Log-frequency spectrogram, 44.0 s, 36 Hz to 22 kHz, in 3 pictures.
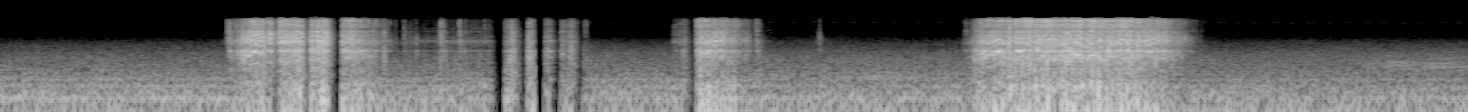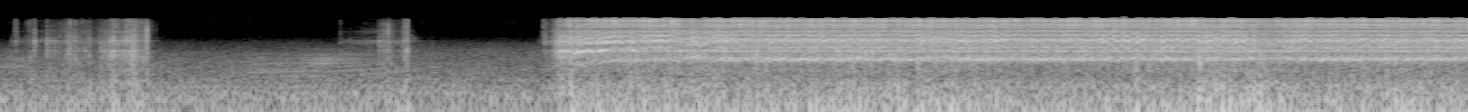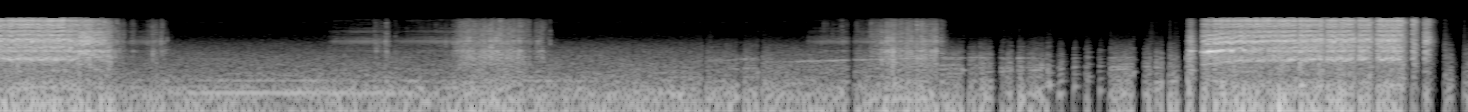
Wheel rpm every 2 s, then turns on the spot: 60, 40, 20, 10, 90, 50, 0, 20, 0, 60, 190, 200, 200, 200, 150, 0, 0, 0, 10, 10, 170, 40.
2-6 14-16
